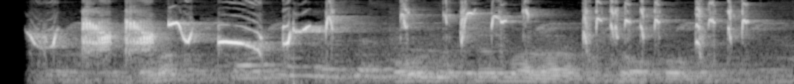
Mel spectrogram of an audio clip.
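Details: Chestnut-backed thrush singing energetically, offered as tutor song for training other birds; a rapid, varied run of sweet whistles, slurred falling notes and sharp high chips, many notes a second, with faint music in the background.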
